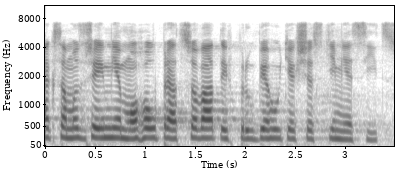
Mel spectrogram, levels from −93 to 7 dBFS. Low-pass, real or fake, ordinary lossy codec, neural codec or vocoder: 7.2 kHz; real; MP3, 96 kbps; none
